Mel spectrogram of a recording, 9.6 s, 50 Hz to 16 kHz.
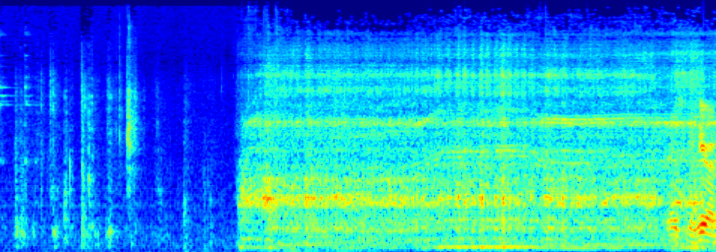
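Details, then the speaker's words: Sunbeam Mixmaster Model 12 vintage mixer, first plug-in before restoration, badly cracked cord: after a few clicks motor starts with buzzy, uneven whir and rattly chatter; runs rough, cause not yet known. "can hear, I mean, it sounds pretty rough. So it doesn't matter because it's going to be completely taken apart."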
